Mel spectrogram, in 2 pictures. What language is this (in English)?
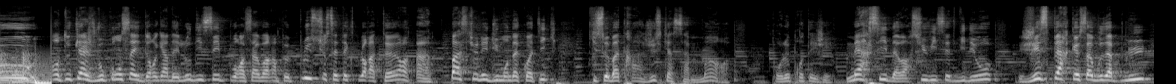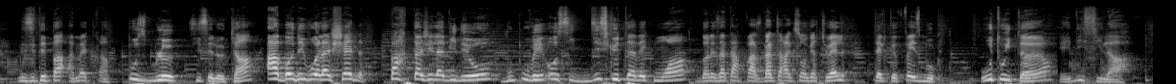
French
